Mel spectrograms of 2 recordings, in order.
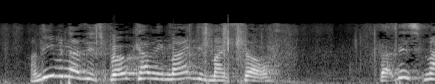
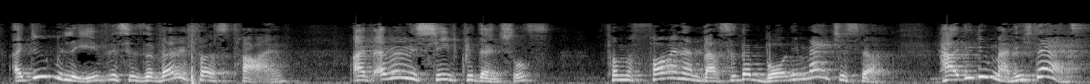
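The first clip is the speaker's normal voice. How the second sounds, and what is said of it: Somewhat mystified voice. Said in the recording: “in a somewhat mystified voice”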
